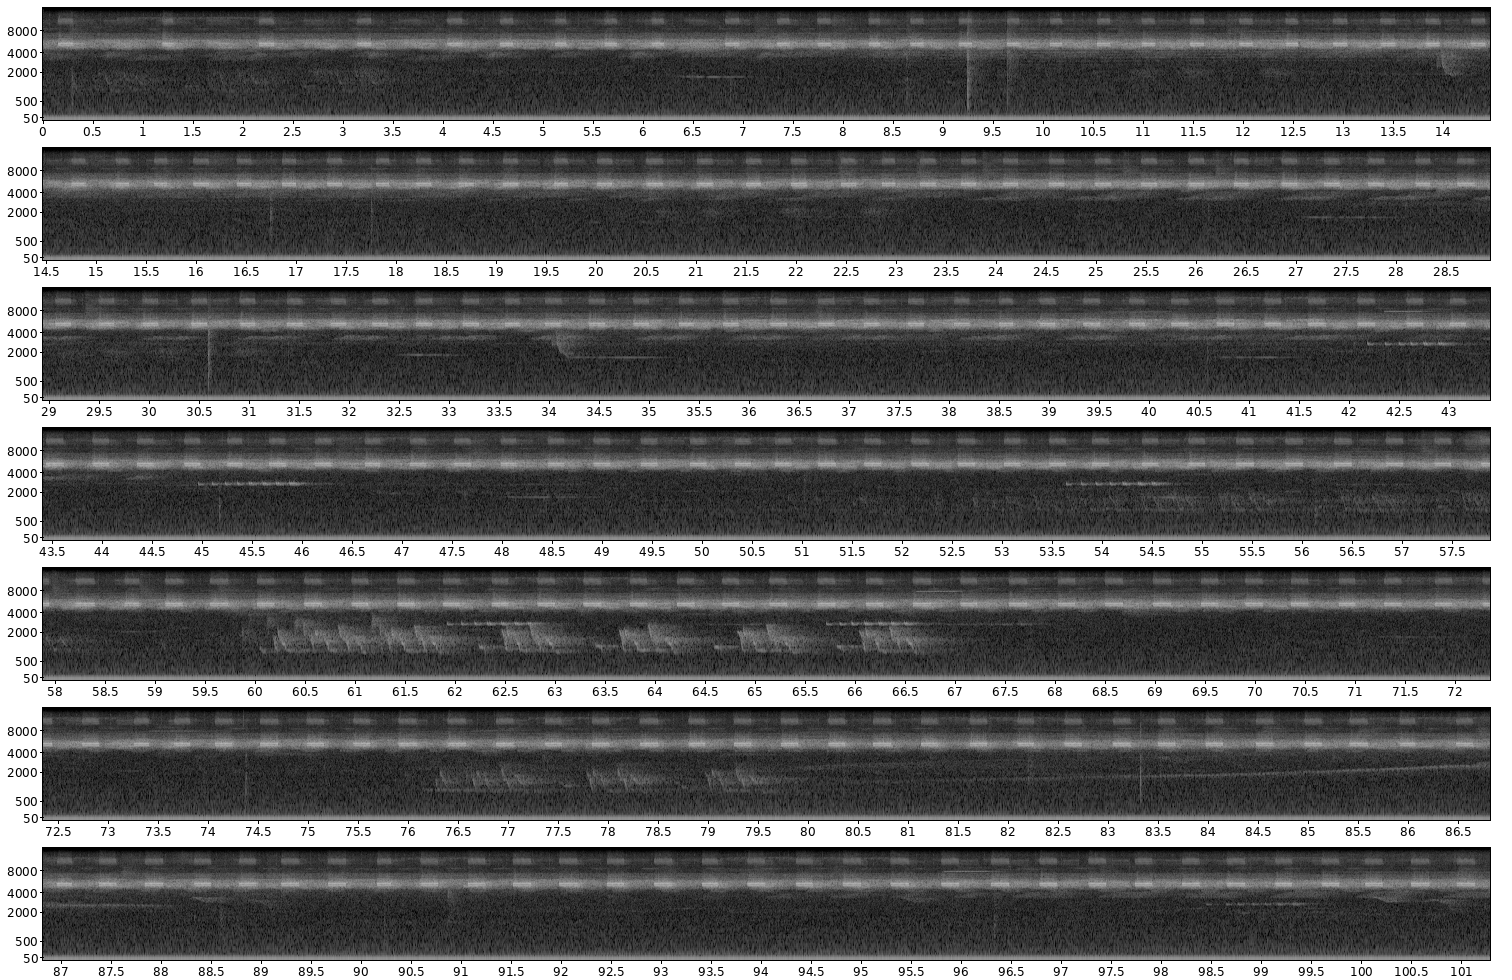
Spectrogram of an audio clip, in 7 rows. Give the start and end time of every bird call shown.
0.0s-3.0s: Thrush-like Wren (Campylorhynchus turdinus)
2.5s-3.6s: Gray Antbird (Cercomacra cinerascens)
8.5s-9.7s: Collared Trogon (Trogon collaris)
10.7s-12.7s: Gray Antbird (Cercomacra cinerascens)
19.5s-20.8s: White-throated Toucan (Ramphastos tucanus)
20.3s-23.2s: Gray Antbird (Cercomacra cinerascens)
28.9s-31.5s: Gray Antbird (Cercomacra cinerascens)
37.2s-59.9s: Hauxwell's Thrush (Turdus hauxwelli)
40.0s-43.9s: Thrush-like Wren (Campylorhynchus turdinus)
48.4s-67.2s: Thrush-like Wren (Campylorhynchus turdinus)
76.0s-79.9s: Thrush-like Wren (Campylorhynchus turdinus)
79.7s-82.3s: unidentified bird
80.1s-88.1s: Cinnamon-rumped Foliage-gleaner (Philydor pyrrhodes)
83.3s-84.3s: Long-winged Antwren (Myrmotherula longipennis)
88.1s-89.3s: Ringed Antpipit (Corythopis torquatus)
89.8s-91.8s: unidentified bird
92.4s-94.7s: Hauxwell's Thrush (Turdus hauxwelli)
95.1s-95.8s: unidentified bird
98.7s-101.1s: Black-faced Antthrush (Formicarius analis)
99.9s-101.2s: Ringed Antpipit (Corythopis torquatus)

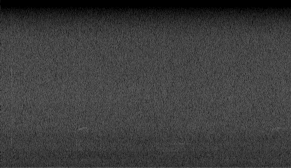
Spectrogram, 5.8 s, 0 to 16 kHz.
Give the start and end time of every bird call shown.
0.0s-1.9s: Eastern Wood-Pewee (Contopus virens)
5.0s-5.8s: Eastern Wood-Pewee (Contopus virens)

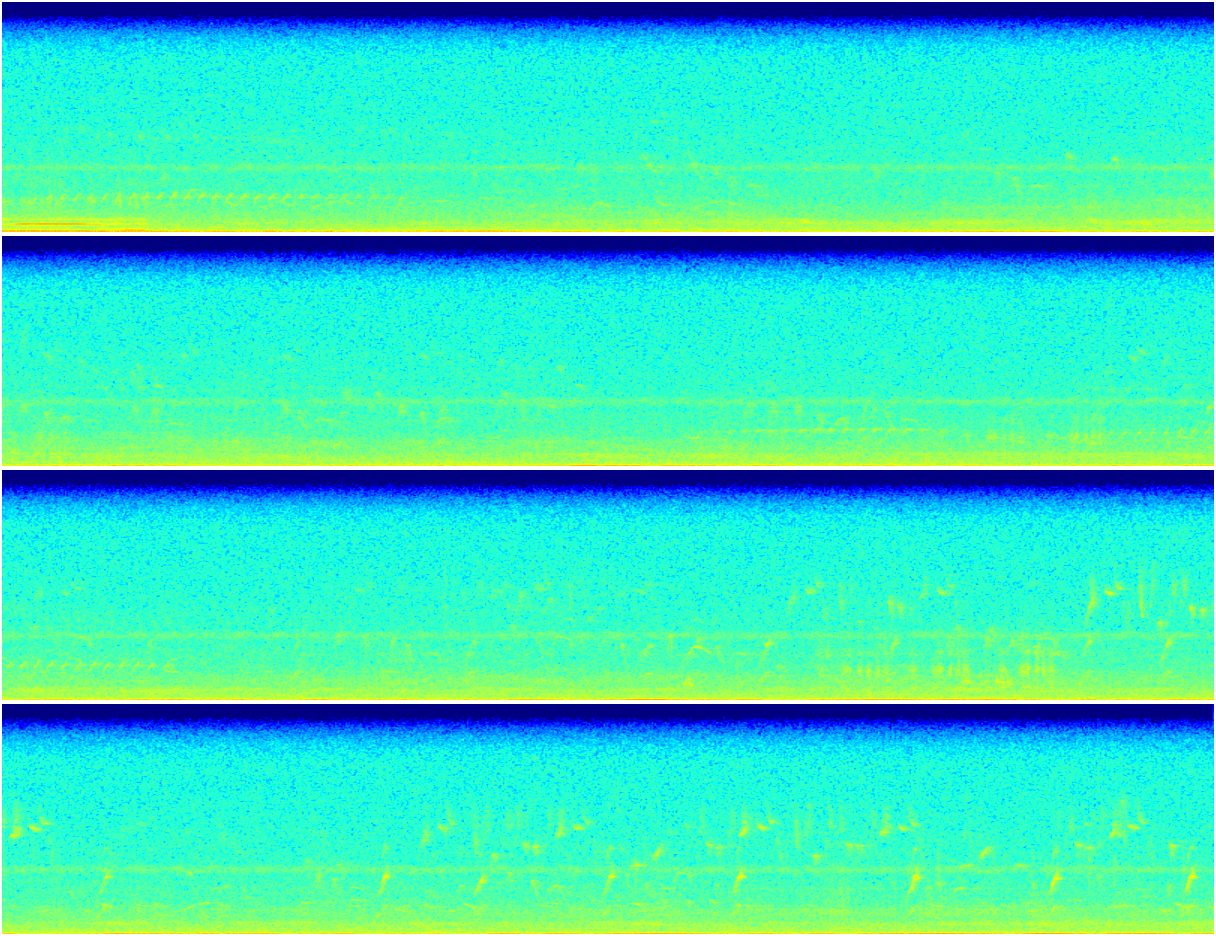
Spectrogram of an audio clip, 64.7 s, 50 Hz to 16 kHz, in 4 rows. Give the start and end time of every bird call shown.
0.0s-5.4s: unidentified bird
30.2s-34.6s: unidentified bird
43.4s-46.6s: Colombian Chachalaca (Ortalis columbiana)
53.3s-64.6s: Azara's Spinetail (Synallaxis azarae)

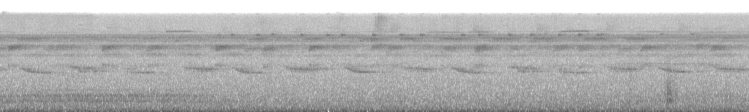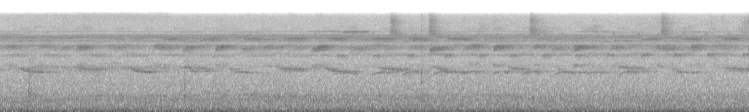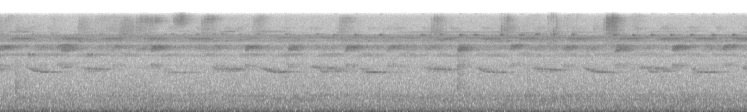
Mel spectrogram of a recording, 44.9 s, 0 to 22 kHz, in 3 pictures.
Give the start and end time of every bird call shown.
15.3s-18.7s: Cinnamon-throated Woodcreeper (Dendrexetastes rufigula)
22.3s-28.2s: Fasciated Antshrike (Cymbilaimus lineatus)

